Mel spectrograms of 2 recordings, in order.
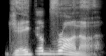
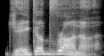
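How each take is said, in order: Both takes have the same delivery.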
